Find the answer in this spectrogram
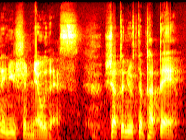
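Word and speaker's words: Châteauneuf-du-Pape: Ask a French person how to pronounce Chateauneuf du Pape. And they will say, Chateauneuf du Pape.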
